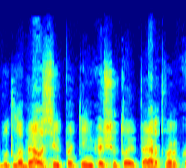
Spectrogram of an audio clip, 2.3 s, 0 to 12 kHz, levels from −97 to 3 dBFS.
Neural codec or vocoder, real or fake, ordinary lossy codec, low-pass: codec, 44.1 kHz, 7.8 kbps, Pupu-Codec; fake; AAC, 32 kbps; 10.8 kHz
